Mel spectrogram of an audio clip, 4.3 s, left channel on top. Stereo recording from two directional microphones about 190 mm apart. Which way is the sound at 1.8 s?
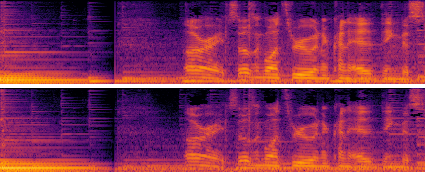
15° left (ahead or behind).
